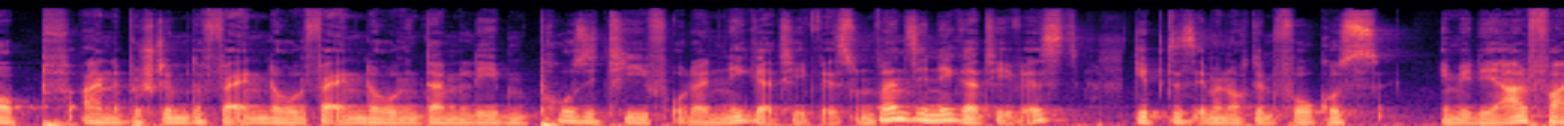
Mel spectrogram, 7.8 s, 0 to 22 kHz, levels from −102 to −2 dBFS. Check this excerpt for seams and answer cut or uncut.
cut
